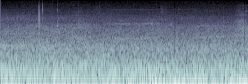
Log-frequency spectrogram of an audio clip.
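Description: A KLM airliner departing London City Airport produces a loud, broad low rumble of jet engines, steady and gradually swelling in strength from a fair distance, with no talk over it.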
